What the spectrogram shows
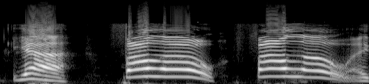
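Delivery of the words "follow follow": very high-pitched, very loud yelling. Yelling at a driver to follow a creature: in-character yelling. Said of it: "are you yelling at him to do something".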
